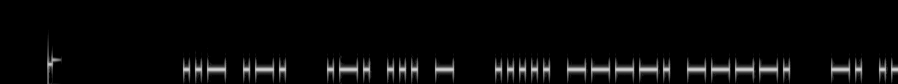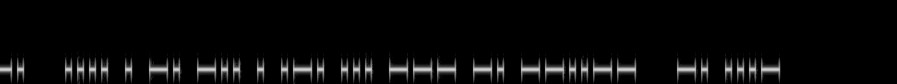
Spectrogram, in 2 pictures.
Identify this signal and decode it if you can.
Morse code, heard as a keyed tone, about 20 wpm, 700 Hz. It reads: UR RST 599 NR HENDERSON, NV
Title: Practice QSO - Exchange 1 - Beginning - 20wpm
